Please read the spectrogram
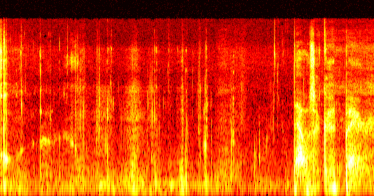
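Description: Chewing of a blueberry right against the microphone, with wet, squishy mouth sounds and a few crisp bites, growing louder and busier toward the end.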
